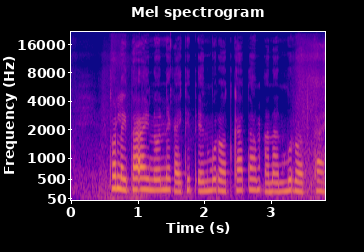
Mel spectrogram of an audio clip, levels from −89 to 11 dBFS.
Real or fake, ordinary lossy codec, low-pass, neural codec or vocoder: real; none; none; none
